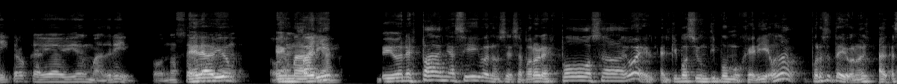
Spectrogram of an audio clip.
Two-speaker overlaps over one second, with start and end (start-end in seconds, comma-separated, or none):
1.9-3.4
